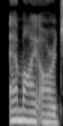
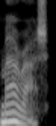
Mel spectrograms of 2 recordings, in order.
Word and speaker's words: mirage: "Mirge is pronounced mirage," said Valancy shortly, picking up her tea and her beans.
